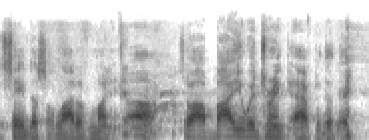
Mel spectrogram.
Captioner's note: laughter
